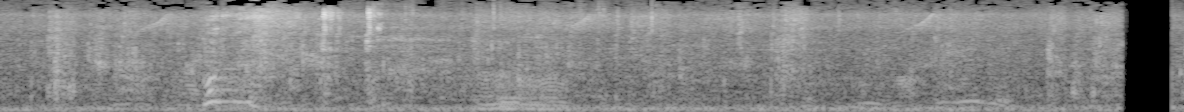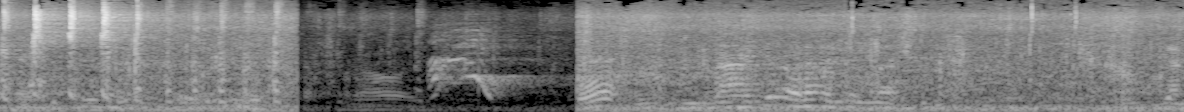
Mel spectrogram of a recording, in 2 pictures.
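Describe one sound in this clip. A baby monkey squeaks and cries shrilly.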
